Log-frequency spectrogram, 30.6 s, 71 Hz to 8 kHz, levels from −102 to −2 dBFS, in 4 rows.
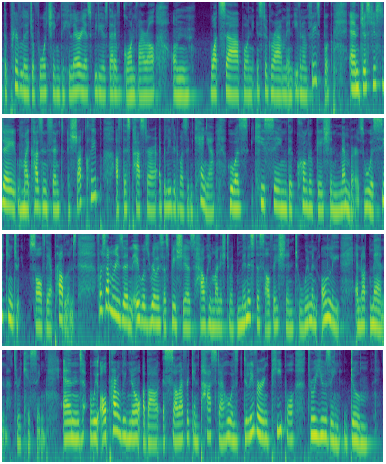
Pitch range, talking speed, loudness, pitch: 165-200 Hz, 175 wpm, -22 LUFS, 180 Hz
